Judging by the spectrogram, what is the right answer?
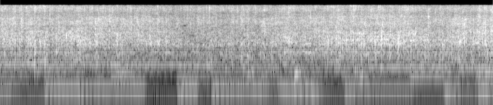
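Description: Potatoes sauté in a frying pan with herbes de Provence, giving a continuous, dense sizzle and crackle, steady and close with no voices over it.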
